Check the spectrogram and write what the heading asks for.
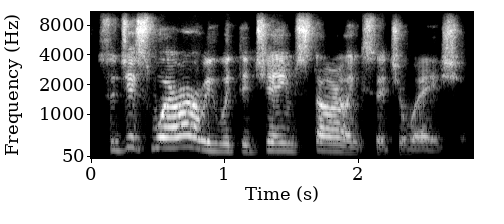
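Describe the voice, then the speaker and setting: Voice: mid-range voice, big pitch swings, normal speed, fairly bright tone, slightly rough. An actor playing a ruthless, scheming boss in a screenplay table read, blunt and commanding. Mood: irritated.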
